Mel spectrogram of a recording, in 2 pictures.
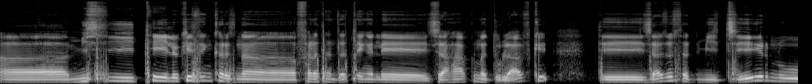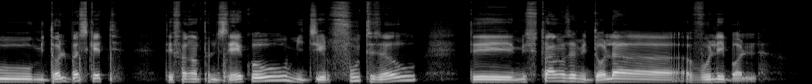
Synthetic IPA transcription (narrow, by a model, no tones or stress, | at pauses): amisit̪ʰeelakezeɲikaɾazanəfanat̪and͡ʒat̪eŋəlezaɦakunad̪ulavikid̪̥ezazosad̪imid͡ʒiɾinumid̪ɔlbasket̪i̥ | d̪̥efaŋampinizekʲamid͡ʒiɾifut̪uzaw | d̪̥emisi̥t̪uaŋəzamid̪olə | volebolnə̥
